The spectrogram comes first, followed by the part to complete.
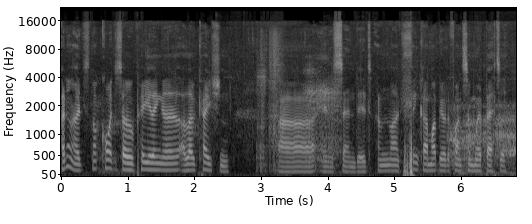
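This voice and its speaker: A man with a British accent, medium-pitched, at a fairly quick pace. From Britain. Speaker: gaming streamer. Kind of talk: gameplay commentary. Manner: halting, frequent repetitions; casual.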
